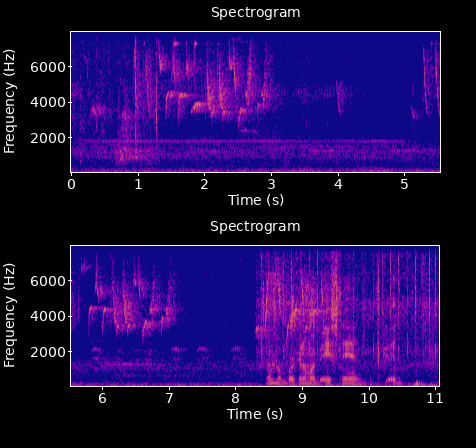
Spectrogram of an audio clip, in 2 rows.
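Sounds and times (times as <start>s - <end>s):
small birds chirping: 0.0s - 3.1s, 5.1s - 10.8s.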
